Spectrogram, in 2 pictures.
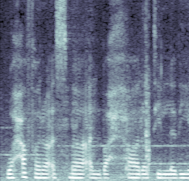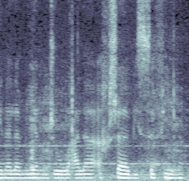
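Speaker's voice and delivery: ordinary delivery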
